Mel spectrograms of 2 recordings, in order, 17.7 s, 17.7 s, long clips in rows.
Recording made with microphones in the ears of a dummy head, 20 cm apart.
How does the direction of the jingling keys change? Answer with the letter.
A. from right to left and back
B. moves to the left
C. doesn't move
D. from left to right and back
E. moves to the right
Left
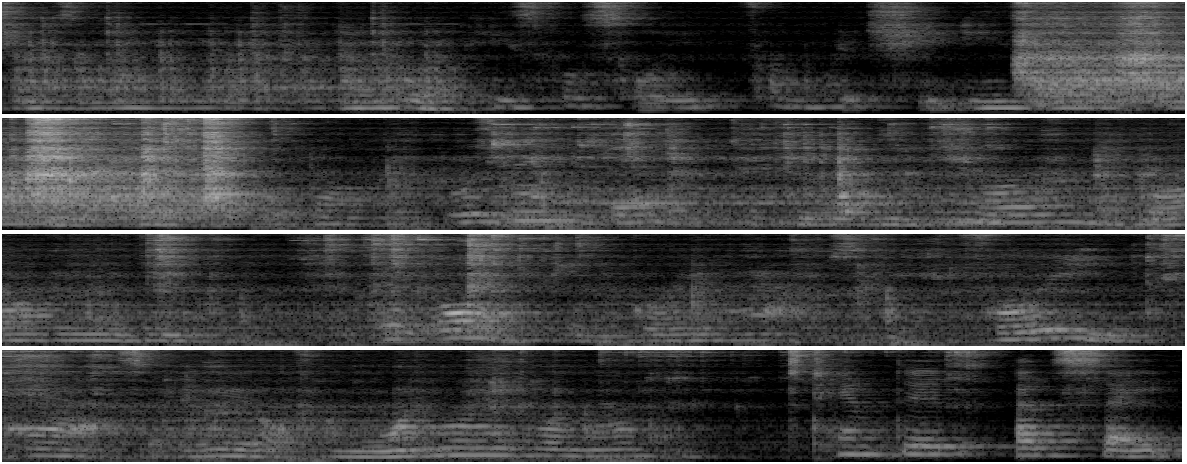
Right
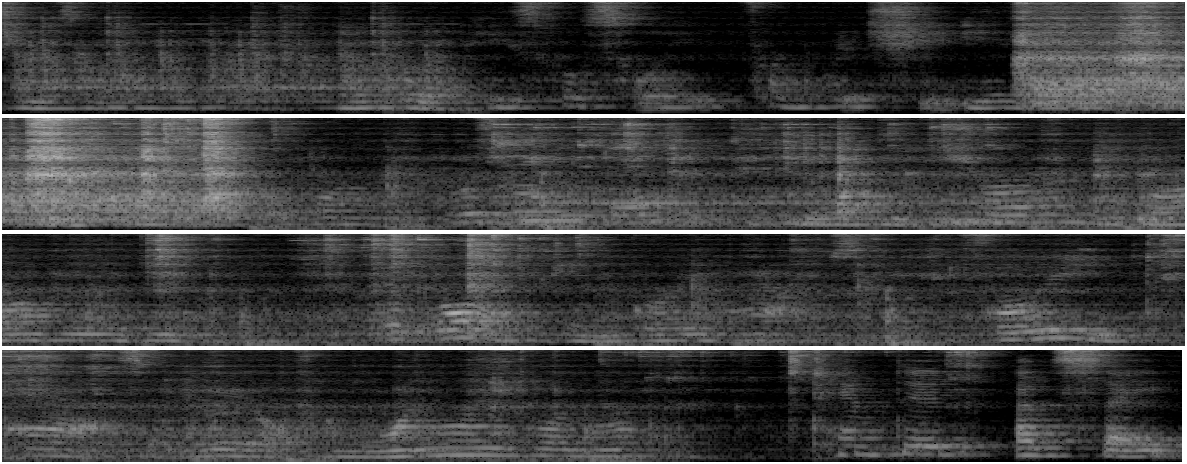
D.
